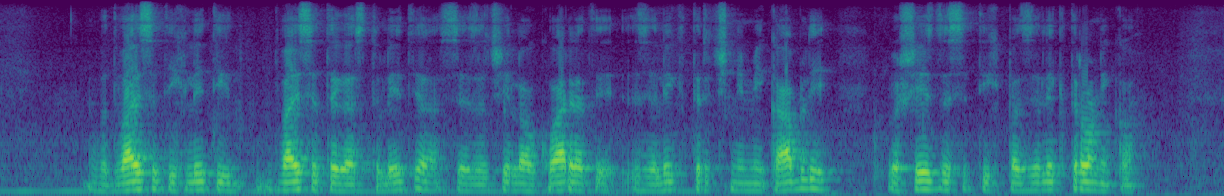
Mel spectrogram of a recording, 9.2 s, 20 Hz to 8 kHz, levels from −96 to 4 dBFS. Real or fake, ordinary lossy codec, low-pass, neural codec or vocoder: real; none; none; none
